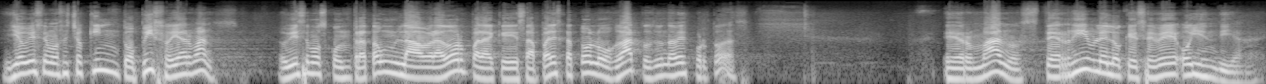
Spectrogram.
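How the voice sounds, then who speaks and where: A man's voice: sits high, darkish tone. A man from Peru preaching a sermon in a church, exhorting the congregation and dropping humorous asides. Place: church hall. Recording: long church reverb.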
